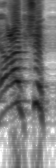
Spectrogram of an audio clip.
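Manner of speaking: high, loud sneeze. Acted. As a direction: burst out in a squeaky sneeze. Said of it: "hepsi hapşırıyor". (hapşırma)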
